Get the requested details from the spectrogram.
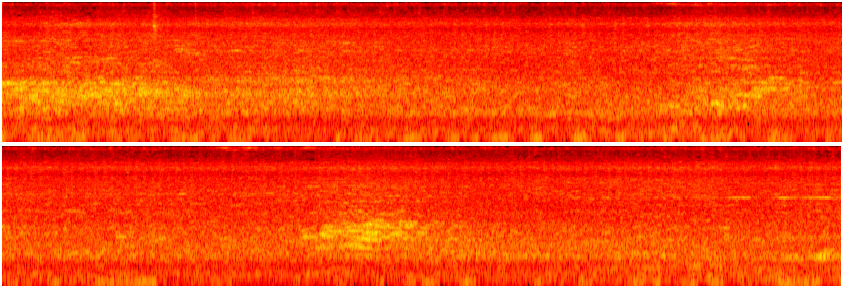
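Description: A train's diesel engines rumble as it approaches.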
